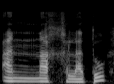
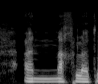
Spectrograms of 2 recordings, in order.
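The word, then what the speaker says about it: النخلة: তাহলে সেক্ষেত্রে বলতে হবে আন নাখলাতু আনাখলাতু এখানে লামটি আসবে না বরংলাম টি নুনের সাথে মিশে গিয়ে নুনের উচ্চারণ হবে আন নাখলাতু।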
